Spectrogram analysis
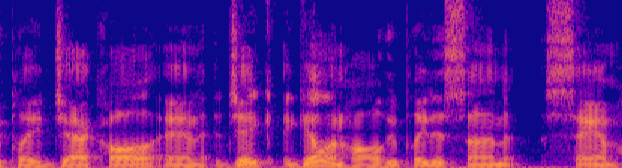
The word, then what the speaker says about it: Gyllenhaal: Dennis Quaid, who played Jack Hall, and Jake Gyllenhaal, who played his son Sam Hall. Did you know it's pronounced Gyllenhaal?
